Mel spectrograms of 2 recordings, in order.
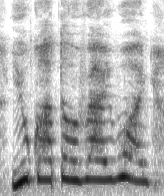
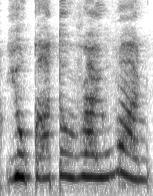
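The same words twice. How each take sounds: First: Higher-pitched mock threat; pissed. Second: High, louder furious threat; pissed shout. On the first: Tommy warning the girls, raised-pitch threat. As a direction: warn them off, still holding back. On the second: Retold or imitated. Tommy yelling the warning louder, high furious threat. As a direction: let it explode at them. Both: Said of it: "just pissed".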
